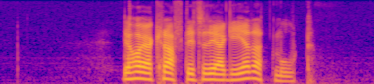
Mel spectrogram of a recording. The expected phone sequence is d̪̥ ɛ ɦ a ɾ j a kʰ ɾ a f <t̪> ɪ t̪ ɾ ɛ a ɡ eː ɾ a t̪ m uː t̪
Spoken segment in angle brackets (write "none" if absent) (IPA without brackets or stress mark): t̪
